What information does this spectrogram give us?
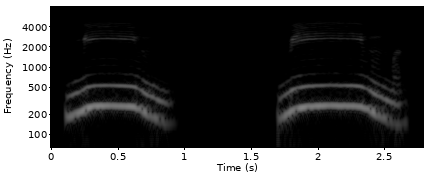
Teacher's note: आपके होंठ दोनों मिल जाएंगे, बंद हो जाएंगे।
